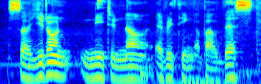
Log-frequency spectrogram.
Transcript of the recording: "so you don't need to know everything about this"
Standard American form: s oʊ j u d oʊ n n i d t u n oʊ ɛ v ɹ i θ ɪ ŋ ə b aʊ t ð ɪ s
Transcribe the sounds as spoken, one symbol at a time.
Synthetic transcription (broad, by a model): s oʊ j u d oʊ n n i d t u n oʊ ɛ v ɹ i t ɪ ŋ ə b aʊ t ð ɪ s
